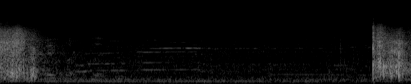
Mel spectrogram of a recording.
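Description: Two gunshots from a nearby shooting range, about four seconds apart, one at the very start and one near the end, each a sharp crack with a short echoing tail.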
